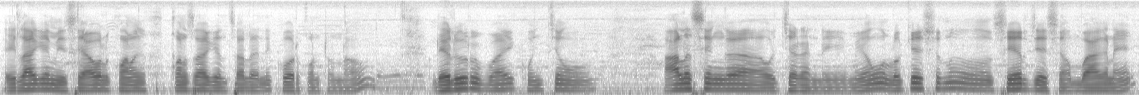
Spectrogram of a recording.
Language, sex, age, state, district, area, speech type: Telugu, male, 30-45, Andhra Pradesh, Bapatla, urban, spontaneous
